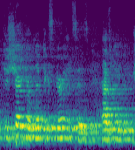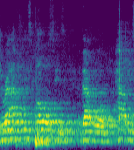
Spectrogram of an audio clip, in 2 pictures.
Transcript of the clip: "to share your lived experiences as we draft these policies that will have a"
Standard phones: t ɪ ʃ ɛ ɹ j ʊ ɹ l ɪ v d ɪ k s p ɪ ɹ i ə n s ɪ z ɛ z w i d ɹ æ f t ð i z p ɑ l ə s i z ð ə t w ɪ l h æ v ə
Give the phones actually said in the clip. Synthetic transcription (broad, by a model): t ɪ ʃ ɛ ɹ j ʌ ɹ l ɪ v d ɪ k s p ɪ ɹ i ə n s ɪ z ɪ z w i d ɹ æ f t ð i z p ɑ l ə s i z ð ə t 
